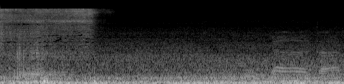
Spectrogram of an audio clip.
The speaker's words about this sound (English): Uh, what shall we say? Um, we'll say robot ambience.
